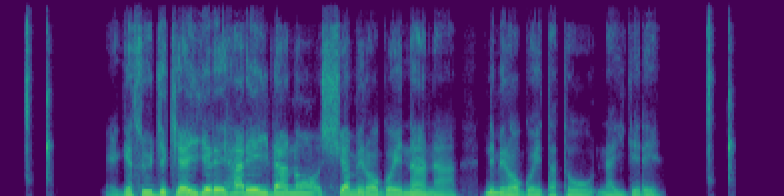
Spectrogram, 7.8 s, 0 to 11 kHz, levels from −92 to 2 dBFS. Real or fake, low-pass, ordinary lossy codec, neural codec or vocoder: real; 9.9 kHz; Opus, 16 kbps; none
